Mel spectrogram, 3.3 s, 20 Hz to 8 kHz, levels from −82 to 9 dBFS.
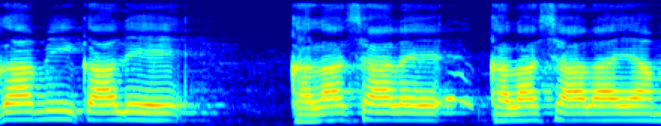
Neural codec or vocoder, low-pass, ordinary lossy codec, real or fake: none; 7.2 kHz; none; real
